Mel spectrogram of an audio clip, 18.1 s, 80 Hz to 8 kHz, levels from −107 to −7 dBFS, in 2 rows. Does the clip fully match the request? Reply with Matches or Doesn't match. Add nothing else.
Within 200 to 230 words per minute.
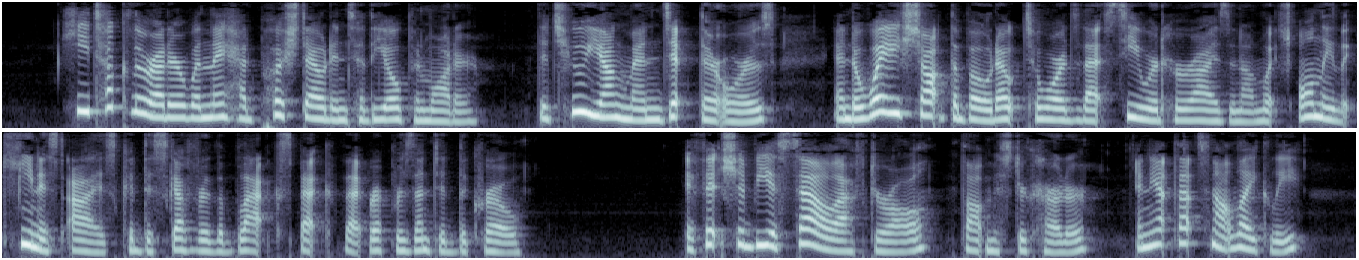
Matches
